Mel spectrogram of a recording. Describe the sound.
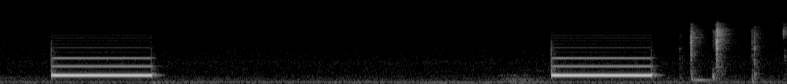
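Telephone ringback tone while calling: two steady, buzzy tones of about a second each, roughly five seconds apart over faint hiss, then a few clicks and knocks as the line picks up.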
